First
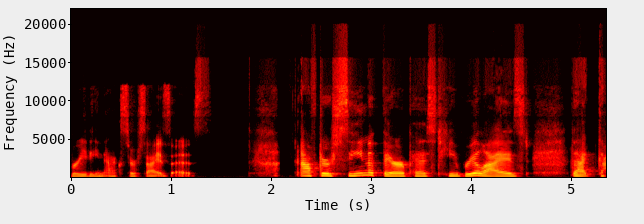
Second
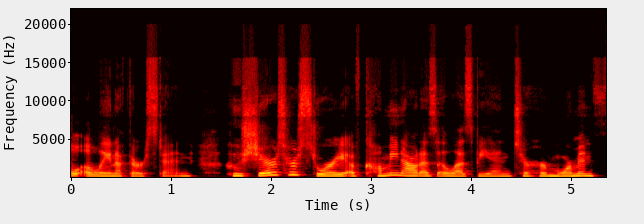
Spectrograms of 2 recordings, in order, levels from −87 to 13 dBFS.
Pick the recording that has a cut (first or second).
first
